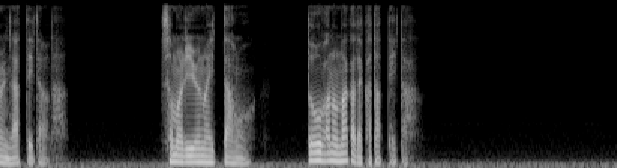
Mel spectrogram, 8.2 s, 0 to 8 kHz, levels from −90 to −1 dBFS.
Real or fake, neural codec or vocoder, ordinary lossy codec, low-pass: fake; autoencoder, 22.05 kHz, a latent of 192 numbers a frame, VITS, trained on many speakers; none; 7.2 kHz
